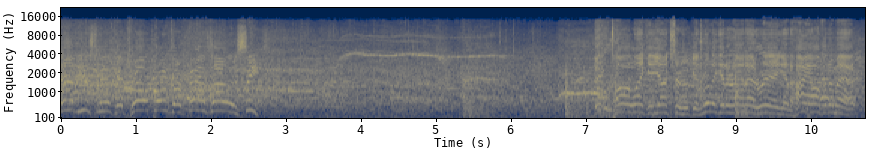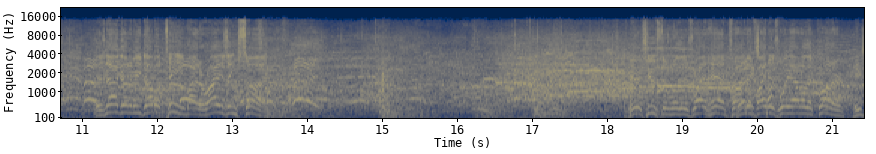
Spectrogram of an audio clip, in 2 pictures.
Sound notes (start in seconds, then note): 4.2 crowd cheering; 17.2 crowd cheering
